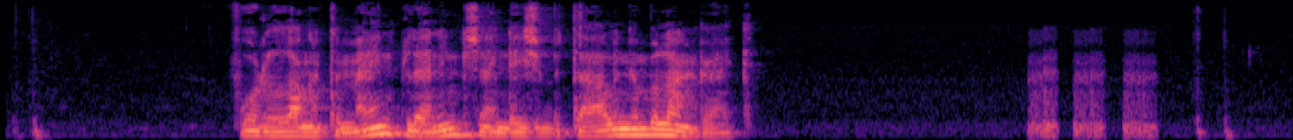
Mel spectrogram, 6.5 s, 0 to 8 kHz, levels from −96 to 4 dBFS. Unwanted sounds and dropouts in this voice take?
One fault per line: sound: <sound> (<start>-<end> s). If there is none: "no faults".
sound: laugh (5.1-5.8 s)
